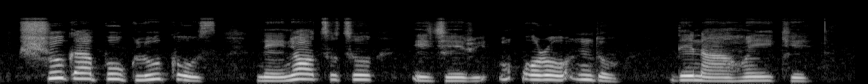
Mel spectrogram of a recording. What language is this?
Igbo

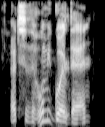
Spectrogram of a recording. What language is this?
Kabyle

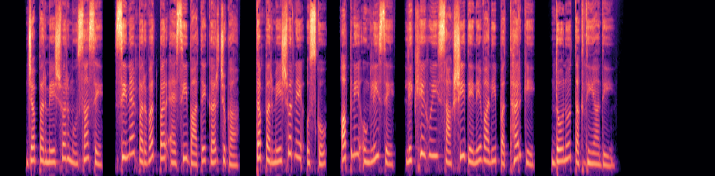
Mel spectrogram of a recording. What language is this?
Hindi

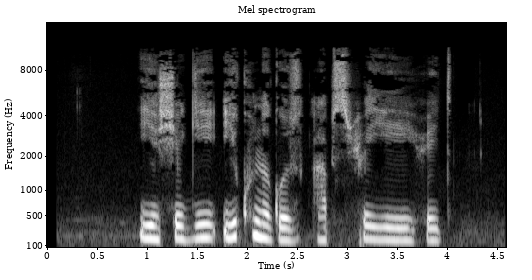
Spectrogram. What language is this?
Abkhazian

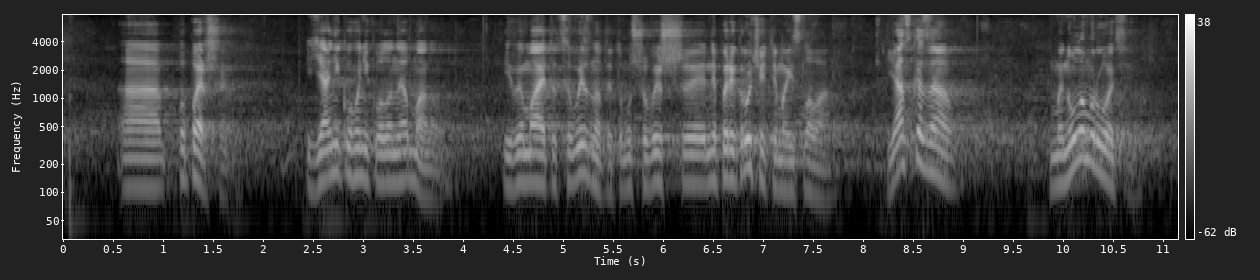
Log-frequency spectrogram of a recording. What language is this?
Ukrainian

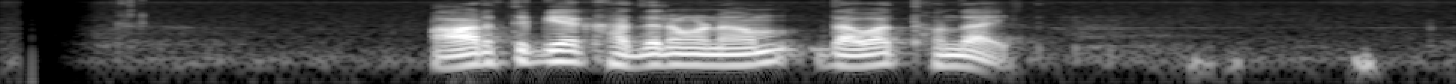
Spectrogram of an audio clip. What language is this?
Sinhala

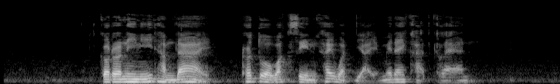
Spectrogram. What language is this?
Thai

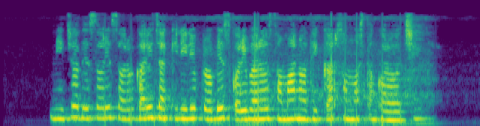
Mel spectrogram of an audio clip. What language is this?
Odia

